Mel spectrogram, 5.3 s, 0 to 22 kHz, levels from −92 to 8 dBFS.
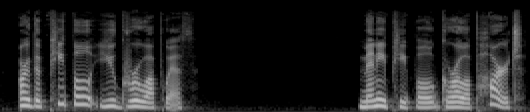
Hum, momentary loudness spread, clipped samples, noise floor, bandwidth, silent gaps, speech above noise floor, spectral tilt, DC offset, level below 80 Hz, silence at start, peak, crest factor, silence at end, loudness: none; 7 LU; under 0.1%; -83 dBFS; 14.5 kHz; none; 59 dB; -5.5 dB/octave; under 0.1%; -66 dBFS; 0.15 s; -8 dBFS; 18 dB; 0.1 s; -24 LUFS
